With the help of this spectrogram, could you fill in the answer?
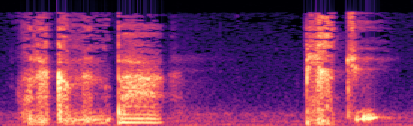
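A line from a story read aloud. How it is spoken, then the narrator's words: Murmuring. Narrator (French): murmura-t-il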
